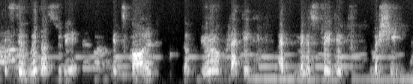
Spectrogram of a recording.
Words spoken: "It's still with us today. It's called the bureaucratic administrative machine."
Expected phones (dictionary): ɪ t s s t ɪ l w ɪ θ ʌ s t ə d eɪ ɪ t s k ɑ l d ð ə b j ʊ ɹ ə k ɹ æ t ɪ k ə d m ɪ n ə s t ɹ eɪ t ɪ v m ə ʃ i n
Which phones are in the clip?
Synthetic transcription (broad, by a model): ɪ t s s t ɪ l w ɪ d ʌ s t ə d eɪ ɪ t s k ɑ l d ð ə b j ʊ ɹ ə k ɹ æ t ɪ k ə d m ɪ n ə s t ɹ eɪ t ɪ v m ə ʃ i n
